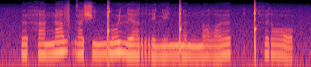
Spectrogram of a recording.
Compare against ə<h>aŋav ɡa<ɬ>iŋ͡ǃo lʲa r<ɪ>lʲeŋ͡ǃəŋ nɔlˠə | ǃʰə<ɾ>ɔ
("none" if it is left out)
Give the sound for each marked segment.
h, ʃ, ɪ, ɾ

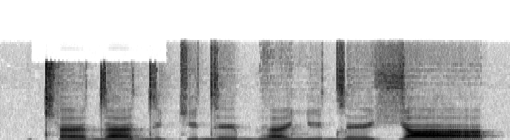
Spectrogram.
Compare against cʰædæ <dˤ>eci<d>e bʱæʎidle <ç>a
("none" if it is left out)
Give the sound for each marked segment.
d, d, ç

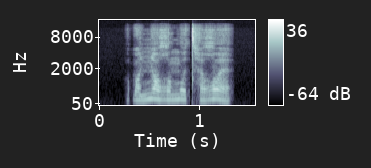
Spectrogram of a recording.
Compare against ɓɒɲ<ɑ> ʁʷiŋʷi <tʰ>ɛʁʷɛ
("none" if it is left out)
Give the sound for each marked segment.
ɒ, tʰ

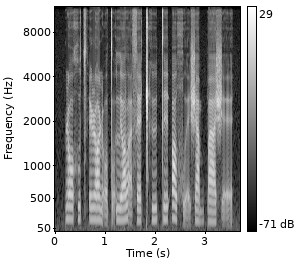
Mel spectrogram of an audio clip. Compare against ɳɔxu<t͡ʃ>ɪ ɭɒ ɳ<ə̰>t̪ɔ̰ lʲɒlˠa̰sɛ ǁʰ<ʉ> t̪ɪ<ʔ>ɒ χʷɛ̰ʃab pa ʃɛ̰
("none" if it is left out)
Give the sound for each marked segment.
t͡sʼ, ɔ̰, ʉ, ʔ

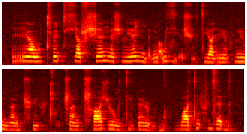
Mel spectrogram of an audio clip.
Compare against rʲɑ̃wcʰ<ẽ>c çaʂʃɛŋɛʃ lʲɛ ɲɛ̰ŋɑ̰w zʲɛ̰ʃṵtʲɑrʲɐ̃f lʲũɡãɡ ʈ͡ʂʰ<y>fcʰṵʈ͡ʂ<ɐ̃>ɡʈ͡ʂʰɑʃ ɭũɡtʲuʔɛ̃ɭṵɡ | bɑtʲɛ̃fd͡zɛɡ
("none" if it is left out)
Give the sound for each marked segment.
ɛ̃, y, ã

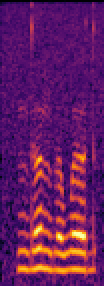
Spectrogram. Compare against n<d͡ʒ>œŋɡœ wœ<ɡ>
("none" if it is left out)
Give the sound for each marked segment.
d, d

